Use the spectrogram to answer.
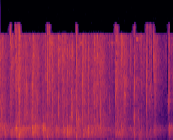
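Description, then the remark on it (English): A church audience claps steadily for a pastor, many hands making a dense, even patter of applause that holds a fairly constant level throughout, with no voices rising above it. “Let's give her a hand clap, because she took us to the spot where he could step in.”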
